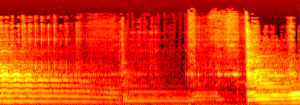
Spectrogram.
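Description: Music on a plucked string instrument: a note rings and slowly fades, a couple of softer notes follow, then a loud new pluck comes a little before the end.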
